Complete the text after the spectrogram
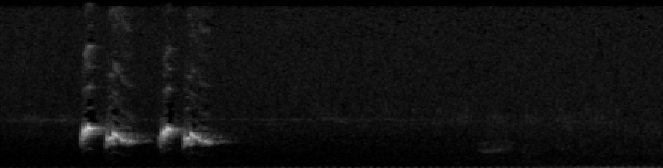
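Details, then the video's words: Decoy red-whiskered bulbul from Lạng Sơn, Vietnam, calling to attract wild birds: a quick burst of four clear whistled notes in two pairs, then a low droning hum rising in the background. "Mào mồi gáy kiểu này liệu có gọi được bổi không đây?"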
